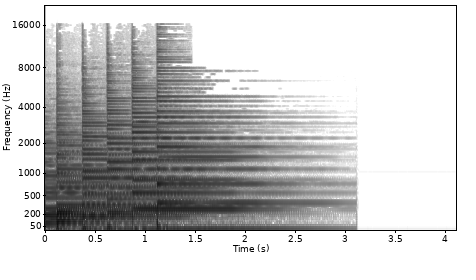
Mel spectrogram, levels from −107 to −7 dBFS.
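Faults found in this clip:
Adaptive stream at a lower bitrate from 1.47 s to end. Sudden, gapless loss of treble, nothing above 8.1 kHz, artefacts rise. Stream player switched renditions on a slowed connection. Sound fits MP3 falling from 128 to 32 kbit/s.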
